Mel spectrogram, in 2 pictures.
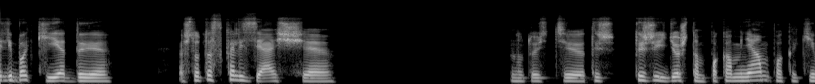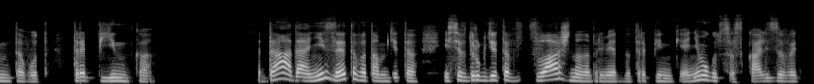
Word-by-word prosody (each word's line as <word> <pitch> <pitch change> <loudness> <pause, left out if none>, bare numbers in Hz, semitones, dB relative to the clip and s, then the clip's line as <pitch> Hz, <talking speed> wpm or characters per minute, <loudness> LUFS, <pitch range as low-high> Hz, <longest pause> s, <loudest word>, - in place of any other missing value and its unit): либо 200 +2 +1
кеды, 160 -3 +2 0.7
что-то 190 +3 +1
скользящее. 150 -7 +2 1.8
Ну, 155 -1 -7
то 155 - -5
есть, 150 0 -5
э, 150 -2 +1
ты 170 - -4
ж 155 - +2 0.2
ты 195 - +2
же 185 0 +4
идешь 170 +2 +3
там 155 -3 -4
по 145 - -2
камням, 180 +4 +1
по 165 - -3
каким-то 155 -1 -4
вот, 140 +1 -7 0.2
тропинка. 155 -3 -2 1.0
Да-да, 185 -3 +3
они 175 +7 +3
из-за 280 -10 +2
этого 235 -4 +3
там 160 -3 -1
где-то, 155 -1 -3 0.2
если 165 +4 +1
вдруг 195 +2 0
где-то 195 +1 +2
в 165 - -14 0.2
влажно, 195 - +4
например, 145 -1 -3
на 135 0 -11
тропинке, 145 -1 -6
они 160 +7 -1
могут 205 -7 0
соскальзывать. 145 +2 -4
160 Hz, 135 wpm, -22 LUFS, 150-185 Hz, 1.8 s, же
